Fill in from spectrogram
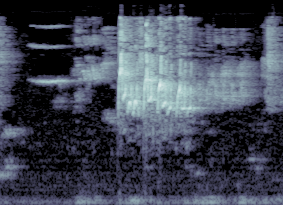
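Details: Flamboyan giving a sudden buzzy, dense burst of high twittering that lasts about a second and then trails away, over a steady low background hum.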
